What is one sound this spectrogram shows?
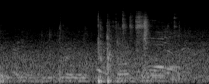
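A ball is kicked hard.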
